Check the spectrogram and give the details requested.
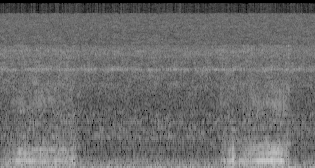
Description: Sleeping tabby sawing logs. Louder snore than his owner!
